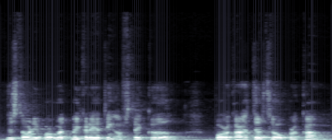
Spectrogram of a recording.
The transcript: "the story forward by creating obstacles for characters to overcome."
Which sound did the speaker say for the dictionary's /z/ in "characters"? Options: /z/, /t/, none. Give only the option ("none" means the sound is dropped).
none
